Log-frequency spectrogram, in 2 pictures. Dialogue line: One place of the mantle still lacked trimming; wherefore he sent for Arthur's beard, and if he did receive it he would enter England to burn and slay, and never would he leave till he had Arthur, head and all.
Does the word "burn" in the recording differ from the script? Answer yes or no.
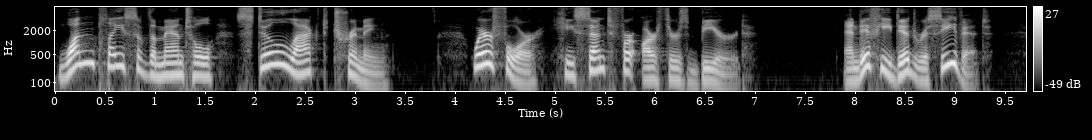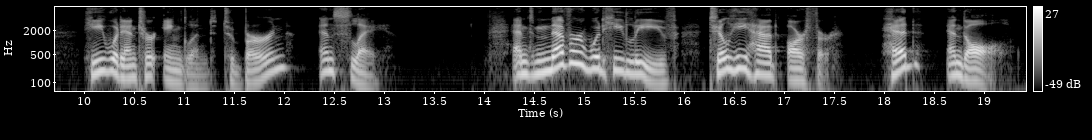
no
